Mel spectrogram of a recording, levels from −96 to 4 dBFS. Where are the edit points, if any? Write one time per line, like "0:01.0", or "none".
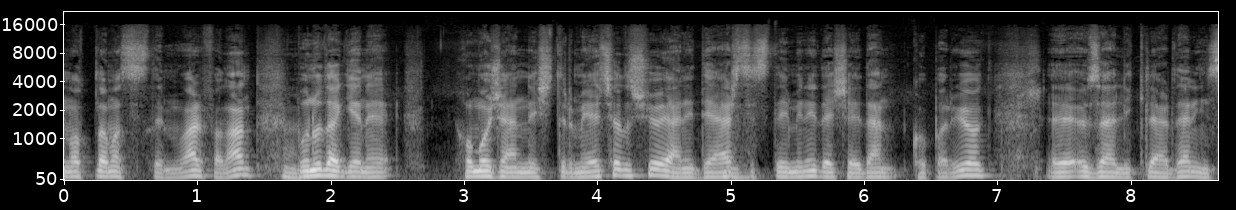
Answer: none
